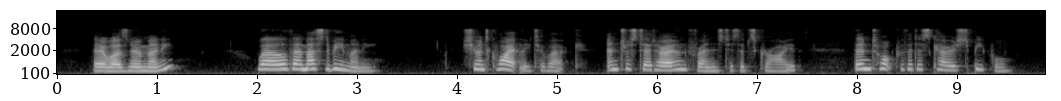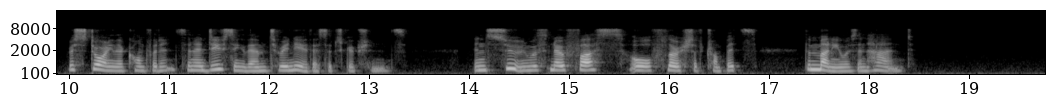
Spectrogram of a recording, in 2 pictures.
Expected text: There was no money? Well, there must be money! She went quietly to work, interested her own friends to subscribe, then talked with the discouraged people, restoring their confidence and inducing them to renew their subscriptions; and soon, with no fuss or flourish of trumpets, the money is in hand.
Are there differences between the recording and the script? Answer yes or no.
yes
